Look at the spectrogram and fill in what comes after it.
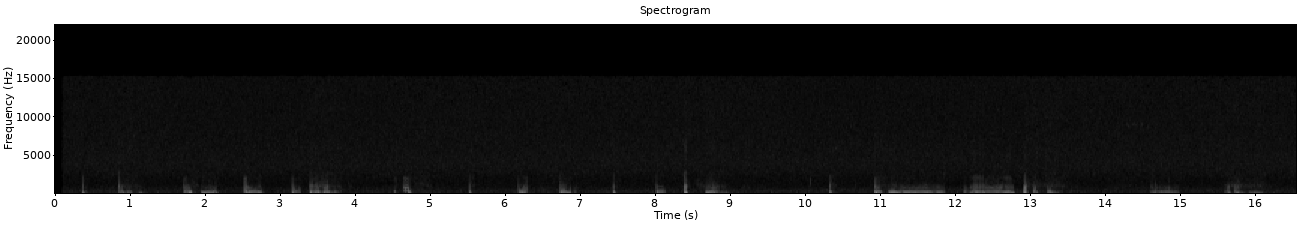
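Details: Sleeping Chihuahua snoring: a run of short, low, rough breathy bursts at uneven intervals, some doubled, with a longer rattling stretch near the end, in an otherwise quiet room.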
